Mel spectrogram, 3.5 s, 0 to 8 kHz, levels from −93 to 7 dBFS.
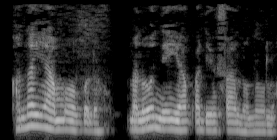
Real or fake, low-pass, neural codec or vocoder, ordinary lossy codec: fake; 7.2 kHz; codec, 16 kHz, 16 kbps, FreqCodec, larger model; MP3, 32 kbps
